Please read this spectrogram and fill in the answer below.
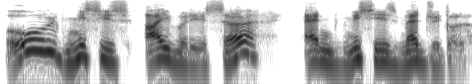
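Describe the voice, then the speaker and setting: A dry, slightly muffled radio mystery recording. a dutiful, deferential employee with a fairly high, lilting voice, formal and a little hesitant. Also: male voice, sing-song, measured pace, fairly bright tone, no echo, full character voice. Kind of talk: radio drama acting.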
